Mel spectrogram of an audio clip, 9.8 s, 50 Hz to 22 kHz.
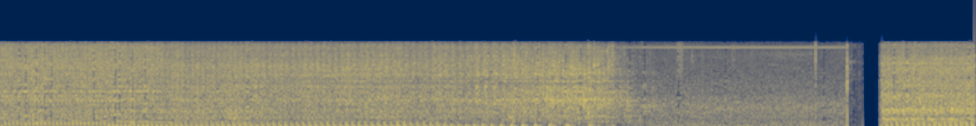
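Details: Bolens Husky G10 1055 garden tractor's Tecumseh HH100 single-cylinder engine, repaired and reinstalled, thumps into a steady even beat, then drops back as throttle closes: normal running.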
